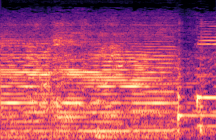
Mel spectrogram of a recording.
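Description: A benju, the Pakistani keyed banjo, playing a melody over a held low note, with a change of notes near the end.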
